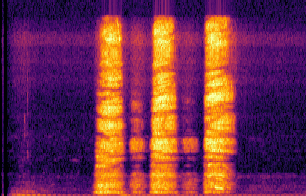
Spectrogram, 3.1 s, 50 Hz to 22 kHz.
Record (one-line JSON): {"exhalation_length": "3.1 s", "exhalation_amplitude": 1993, "exhalation_signal_mean_std_ratio": 0.57, "survey_phase": "alpha (2021-03-01 to 2021-08-12)", "age": "18-44", "gender": "Male", "wearing_mask": "No", "symptom_cough_any": true, "symptom_new_continuous_cough": true, "symptom_fever_high_temperature": true, "symptom_change_to_sense_of_smell_or_taste": true, "smoker_status": "Never smoked", "respiratory_condition_asthma": false, "respiratory_condition_other": false, "recruitment_source": "Test and Trace", "submission_delay": "2 days", "covid_test_result": "Positive", "covid_test_method": "RT-qPCR", "covid_ct_value": 18.4, "covid_ct_gene": "ORF1ab gene"}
